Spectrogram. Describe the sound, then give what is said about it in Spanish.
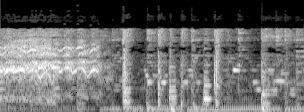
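A horse whinnies with a shrill, wavering call, then snorts and stamps in a string of short, uneven thuds. It is fairly loud, and there is no talking. “¿Cuál es el animal que tiene silla y no se puede sentar? El caballo.”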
